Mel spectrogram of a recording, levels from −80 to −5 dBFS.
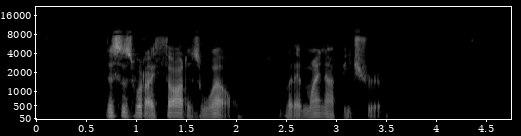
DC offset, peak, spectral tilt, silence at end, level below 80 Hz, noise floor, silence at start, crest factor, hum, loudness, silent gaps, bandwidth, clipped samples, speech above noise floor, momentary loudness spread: under 0.1%; -20 dBFS; -1.5 dB/octave; 1.3 s; -82 dBFS; under -90 dBFS; 0.7 s; 26 dB; none; -41 LUFS; 2.26-2.30 s, 2.39-2.43 s; 11.5 kHz; under 0.1%; over 47 dB; 14 LU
